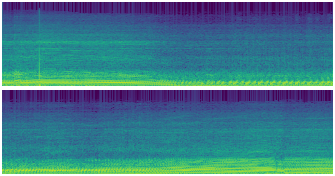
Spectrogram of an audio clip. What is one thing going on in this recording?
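A motorcycle engine revs up and down, loud and close.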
